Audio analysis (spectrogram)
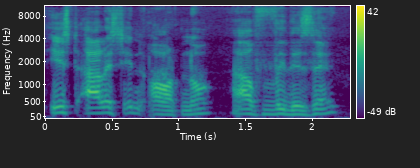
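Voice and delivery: put-on German accent, lightly showing off; amateur's stock German phrases in a German accent. Shown as a demonstration. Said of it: "the accent's not that bad".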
